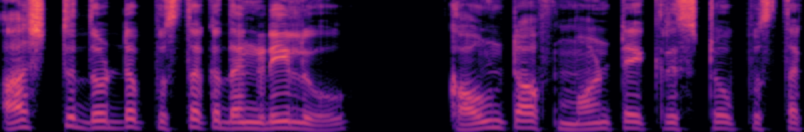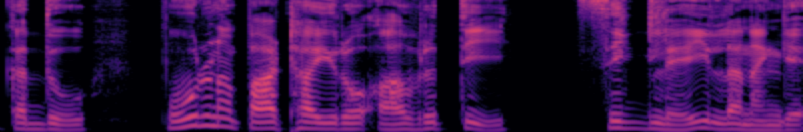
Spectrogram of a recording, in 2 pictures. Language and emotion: Kannada, sad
